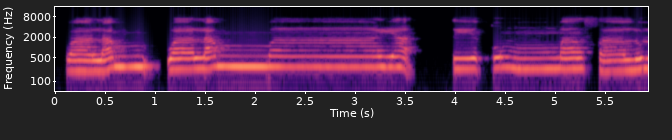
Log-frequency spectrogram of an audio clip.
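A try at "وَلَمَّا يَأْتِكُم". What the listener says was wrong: Dua harokat aja amanya.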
